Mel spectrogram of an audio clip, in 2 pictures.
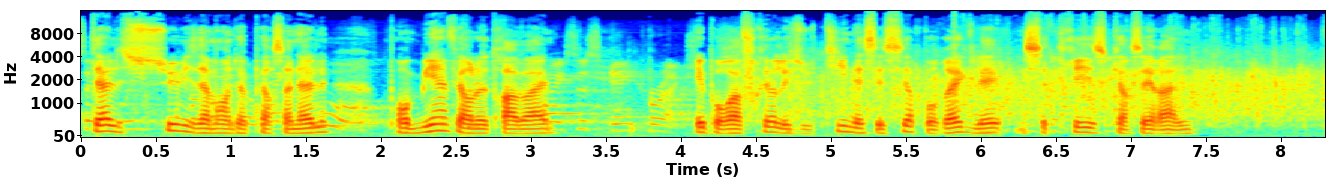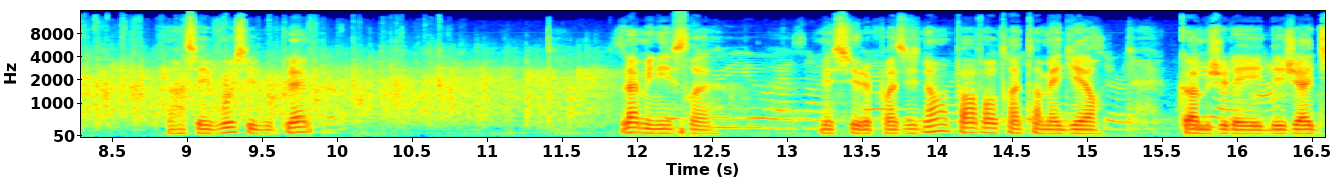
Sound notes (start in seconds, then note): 6.8 applause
